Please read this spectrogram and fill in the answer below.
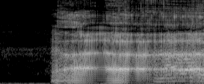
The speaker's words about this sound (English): I'm burping!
